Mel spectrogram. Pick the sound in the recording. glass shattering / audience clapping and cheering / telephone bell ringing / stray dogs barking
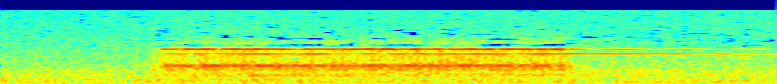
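telephone bell ringing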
